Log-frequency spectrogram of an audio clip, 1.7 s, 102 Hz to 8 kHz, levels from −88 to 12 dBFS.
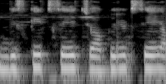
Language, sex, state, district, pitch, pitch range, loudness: Hindi, female, Bihar, Darbhanga, 225 Hz, 220-230 Hz, -17 LUFS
